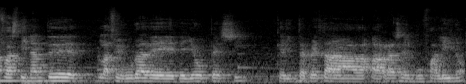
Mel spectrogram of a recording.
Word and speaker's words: Pesci: Pepsi no. Pepsi. Pesci. Es que sí, ¿cómo se pronuncia? Pesci.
